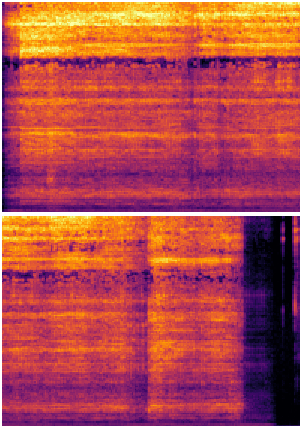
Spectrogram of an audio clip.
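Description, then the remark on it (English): A key cutting machine grinds a copy, a loud, steady whirring rasp with a low motor hum and a harsh, hissy edge, running about seven seconds before stopping abruptly. No voices. “Well, I can either take the lock off or make you a new key copy, but I don't have the equipment to make a new lock.”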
